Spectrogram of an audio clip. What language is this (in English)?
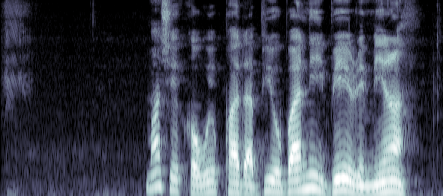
Yoruba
